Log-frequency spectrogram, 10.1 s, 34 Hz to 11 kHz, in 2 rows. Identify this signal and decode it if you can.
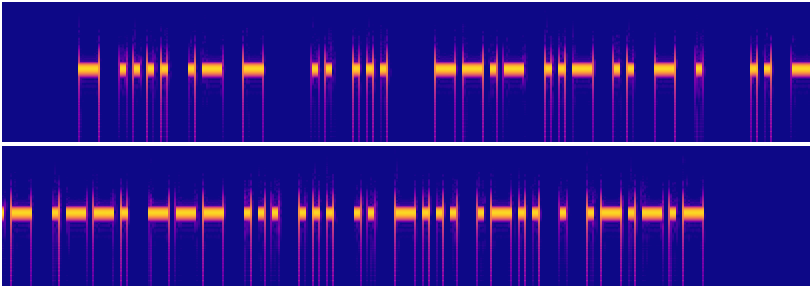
Morse code, heard as a keyed tone, about 28 wpm, 700 Hz. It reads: THAT IS QUITE IMPOSSIBLE.
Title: Sentences from Top 1100 Words 28wpm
